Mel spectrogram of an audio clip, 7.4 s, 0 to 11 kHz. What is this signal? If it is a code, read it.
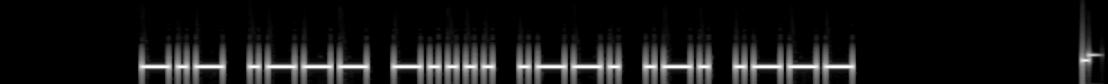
Morse code, heard as a keyed tone, about 19 wpm, 700 Hz. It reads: KJ6PRJ
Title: USA Call Signs 20wpm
